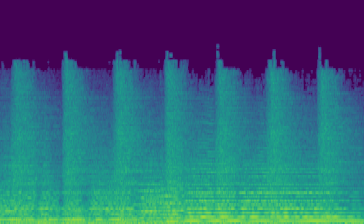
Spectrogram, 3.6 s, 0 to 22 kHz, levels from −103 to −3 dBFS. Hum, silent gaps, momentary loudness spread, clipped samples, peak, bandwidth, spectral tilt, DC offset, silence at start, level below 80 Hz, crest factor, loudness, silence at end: none; none; 4 LU; under 0.1%; -8 dBFS; 17 kHz; -4.5 dB/octave; under 0.1%; 0 s; -40 dBFS; 14 dB; -21 LUFS; 0 s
